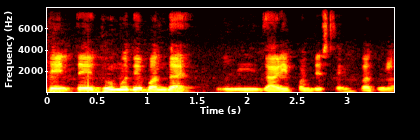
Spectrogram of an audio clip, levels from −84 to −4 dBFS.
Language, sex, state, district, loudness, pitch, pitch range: Marathi, male, Goa, North and South Goa, -15 LUFS, 110 Hz, 105-130 Hz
